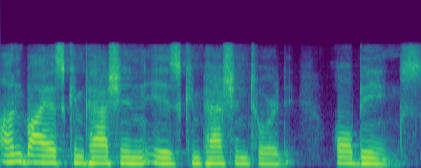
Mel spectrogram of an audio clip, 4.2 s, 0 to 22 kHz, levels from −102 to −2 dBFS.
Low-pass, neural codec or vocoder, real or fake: 7.2 kHz; none; real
